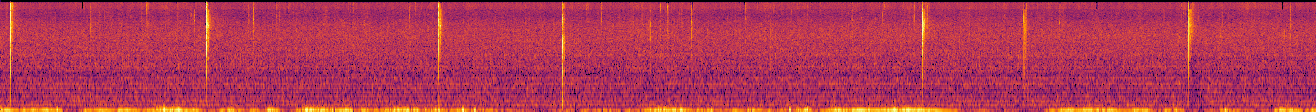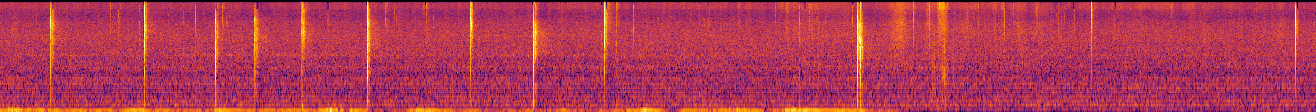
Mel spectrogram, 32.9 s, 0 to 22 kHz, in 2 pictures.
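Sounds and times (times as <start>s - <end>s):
low rumble: 0.0s - 6.6s, 7.2s - 27.6s
campfire crackling and popping: 0.0s - 28.2s
shallow river rushing: 4.5s - 27.6s.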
